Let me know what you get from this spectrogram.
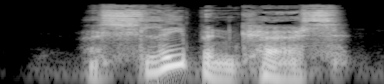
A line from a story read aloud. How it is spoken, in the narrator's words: He murmured and rubbed his chin in thought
